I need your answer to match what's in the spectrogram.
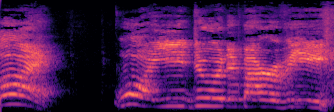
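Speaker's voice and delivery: very high, very slow, loud, drawn-out ogre shout. Narrating a scene, the speaker voices an ogre at a cave mouth: Shrek ogre voice. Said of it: "the ogre ... and says".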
